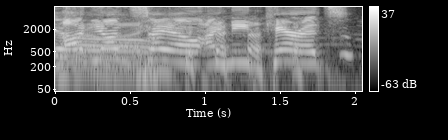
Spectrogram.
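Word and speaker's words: Annyeonghaseyo (안녕하세요): Annyeonghaseyo.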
